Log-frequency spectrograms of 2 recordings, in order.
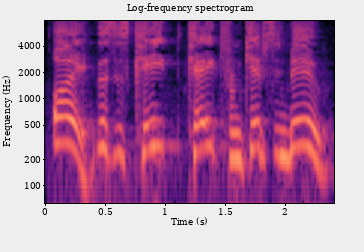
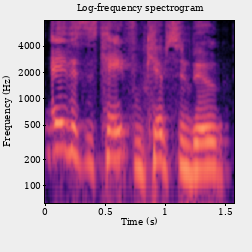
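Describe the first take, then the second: First: A hammed-up try at an Australian accent that doesn't land; failed Australian accent. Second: Said in the usual way. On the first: Shown as a demonstration. Pitching the brand video to Kate in a failed Australian accent. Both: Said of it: "I can't do an Australian accent".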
